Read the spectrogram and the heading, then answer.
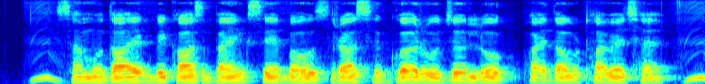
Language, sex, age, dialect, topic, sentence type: Maithili, male, 18-24, Bajjika, banking, statement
